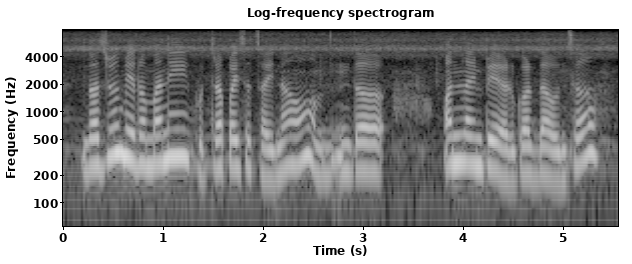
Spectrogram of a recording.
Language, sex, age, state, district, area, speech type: Nepali, female, 30-45, West Bengal, Kalimpong, rural, spontaneous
